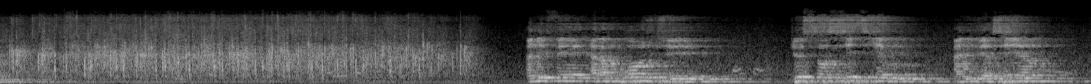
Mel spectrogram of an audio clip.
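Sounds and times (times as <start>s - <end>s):
large audience at a Haitian Protestant gathering clapping loudly: 0.0s - 4.9s
speech: 5.3s - 7.2s, 7.9s - 10.5s.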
